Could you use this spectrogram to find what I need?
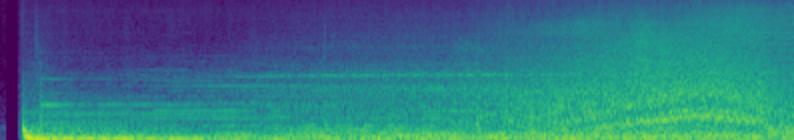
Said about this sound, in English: I'm sure what I'm doing right now looks absolutely beautiful from the outside. A lone car wending its way up a majestic snowy mountain. This is snow globe material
